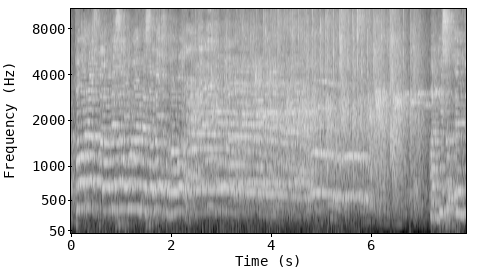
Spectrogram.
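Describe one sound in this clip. A woman speaks with animation through a loudspeaker in a large room.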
